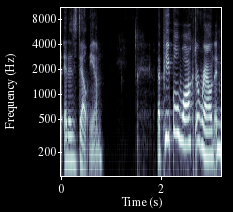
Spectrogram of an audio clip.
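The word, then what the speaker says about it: bdellium: You do not pronounce the B. The B is silent. It is delium.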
